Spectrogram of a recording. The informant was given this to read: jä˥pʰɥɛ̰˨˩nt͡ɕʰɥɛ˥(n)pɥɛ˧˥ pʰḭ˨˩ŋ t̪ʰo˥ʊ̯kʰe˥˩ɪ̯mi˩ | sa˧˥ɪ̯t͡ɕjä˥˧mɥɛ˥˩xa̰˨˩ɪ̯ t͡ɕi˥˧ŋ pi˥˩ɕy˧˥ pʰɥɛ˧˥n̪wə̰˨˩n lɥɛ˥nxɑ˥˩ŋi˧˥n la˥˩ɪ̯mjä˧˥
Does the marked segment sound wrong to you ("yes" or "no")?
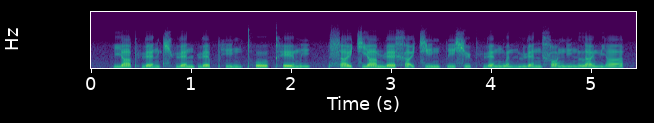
no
